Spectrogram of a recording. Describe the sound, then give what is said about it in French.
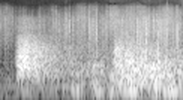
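Two heavy blasts of enemy cannon and French carbine fire, alternating almost without pause in street fighting in a working-class district of Paris during its liberation, sound about a second apart, each followed by a rolling rumble over continuous battle noise, with no voices. “Vous pouvez entendre le canon ennemi et le mousqueton français qui alternent presque sans interruption.”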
